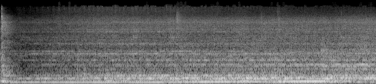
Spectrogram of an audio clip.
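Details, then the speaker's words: 1980s Ariston by Colston Electronic 3000 spin dryer, auto pump version, spinning up during a hose rinse-out of the tub: steady hum with a faint even whistle, which is air going through the slit in the middle; normal. "Nice whistle you get. All that whistle is, it's the air going through that little slit in the middle."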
